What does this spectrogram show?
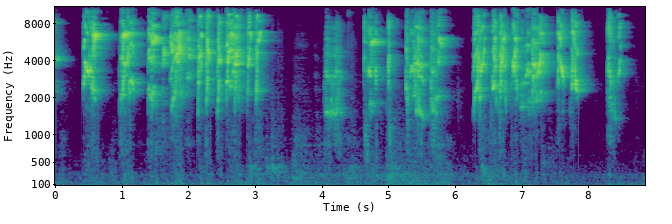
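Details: Lovebird giving rapid, scratchy high chirps strung into quick runs of about two per second, broken by a short pause before further chattering bursts.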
